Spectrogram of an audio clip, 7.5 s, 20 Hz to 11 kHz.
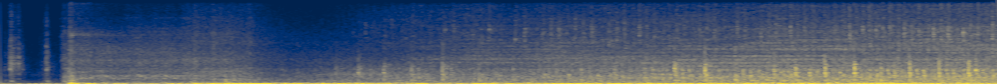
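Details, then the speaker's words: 1981 Chevrolet Opala Comodoro 4-cylinder engine: catches and settles into a heavy idle with a hard, rapid clatter, sounding like a diesel; loud knocking of unclear origin. "Fala galera bom dia vocês já escutaram o barulheira que tá esse motor parece que é o motor diesel"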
